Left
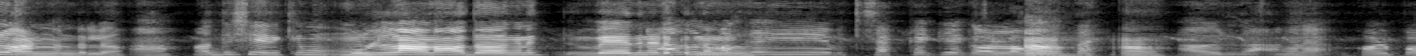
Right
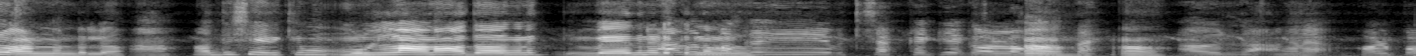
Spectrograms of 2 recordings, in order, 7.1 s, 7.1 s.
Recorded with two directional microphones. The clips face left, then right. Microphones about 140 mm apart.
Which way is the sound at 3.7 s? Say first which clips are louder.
Left 2 dB; centre (ahead or behind).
